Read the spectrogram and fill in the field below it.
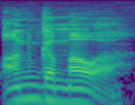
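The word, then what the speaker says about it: Ngumoha: Rio Angamoa, but it's spelled NGU.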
